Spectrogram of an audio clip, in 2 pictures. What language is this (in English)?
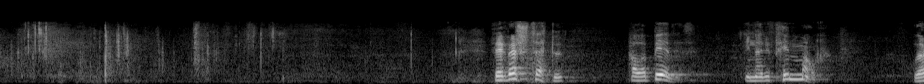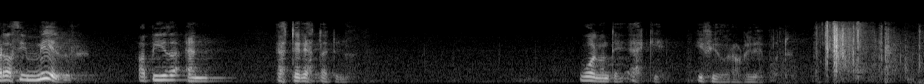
Icelandic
